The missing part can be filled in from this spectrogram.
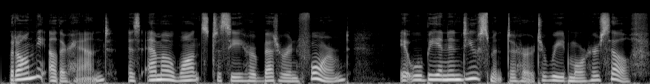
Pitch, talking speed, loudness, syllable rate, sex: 190 Hz, 220 wpm, -18 LUFS, 5.8 syllables/s, female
